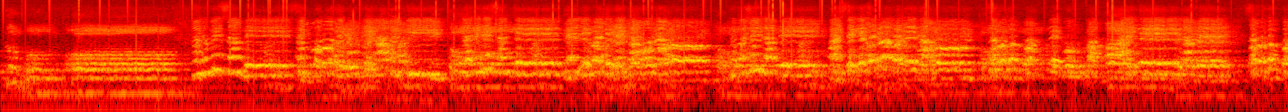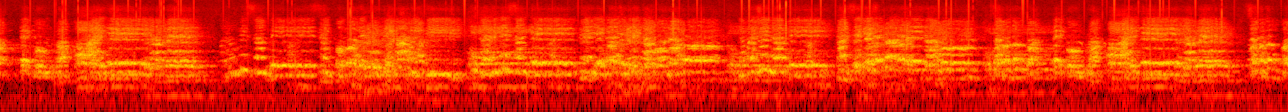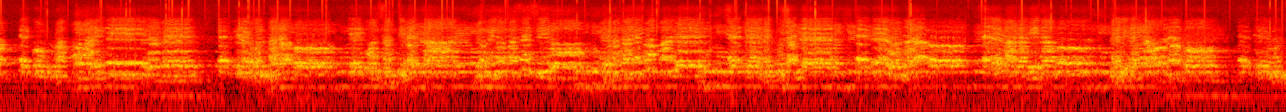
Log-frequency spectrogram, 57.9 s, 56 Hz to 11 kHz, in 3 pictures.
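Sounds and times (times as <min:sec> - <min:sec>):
mixed choir singing: 0:00.0 - 0:57.9.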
